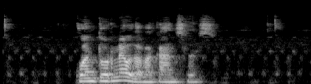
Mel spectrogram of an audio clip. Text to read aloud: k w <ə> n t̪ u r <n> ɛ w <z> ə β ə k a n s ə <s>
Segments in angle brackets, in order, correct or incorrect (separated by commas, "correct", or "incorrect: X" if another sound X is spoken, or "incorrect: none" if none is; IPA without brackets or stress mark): incorrect: a, correct, incorrect: ð, correct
